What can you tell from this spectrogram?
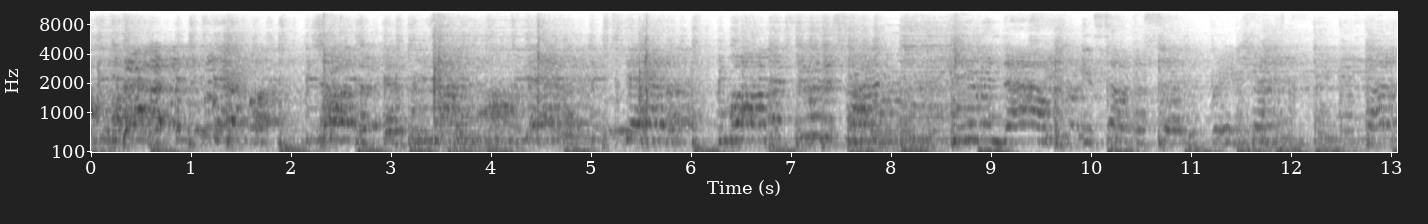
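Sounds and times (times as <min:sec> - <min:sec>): steady bass beat: 0:00.0 - 0:09.3
pop song with singing: 0:00.0 - 0:13.0.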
